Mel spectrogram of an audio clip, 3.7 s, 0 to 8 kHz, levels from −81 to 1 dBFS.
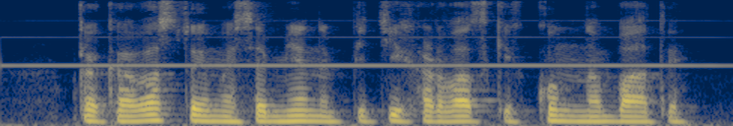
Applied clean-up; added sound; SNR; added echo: none; Wind instrument, woodwind instrument; 20 dB; none.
